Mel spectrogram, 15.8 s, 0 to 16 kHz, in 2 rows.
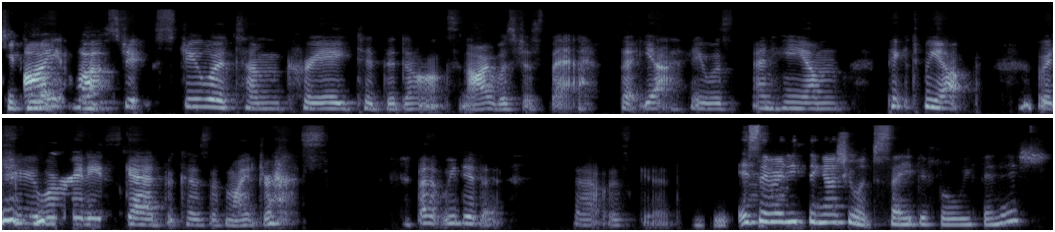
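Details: Aphasia in an adult woman following a stroke at age 18, now 14 years post-stroke, affecting speech, reading, writing and understanding numbers.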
